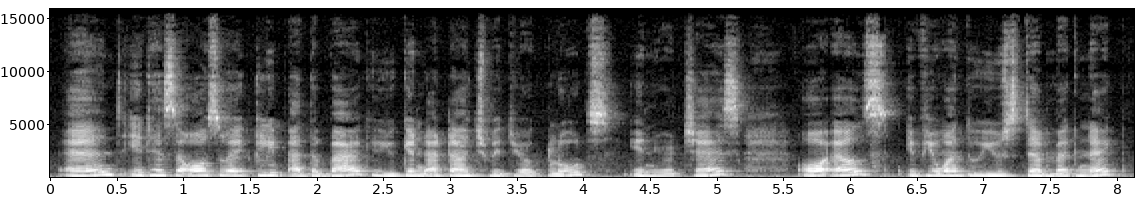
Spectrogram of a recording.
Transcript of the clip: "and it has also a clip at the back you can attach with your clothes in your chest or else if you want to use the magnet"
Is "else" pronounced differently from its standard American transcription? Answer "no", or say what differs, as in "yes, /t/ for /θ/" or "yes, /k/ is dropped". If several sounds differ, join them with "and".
no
